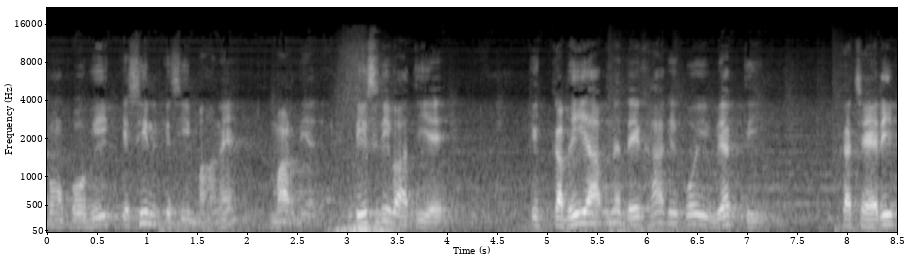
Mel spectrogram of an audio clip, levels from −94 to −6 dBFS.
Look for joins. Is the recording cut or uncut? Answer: cut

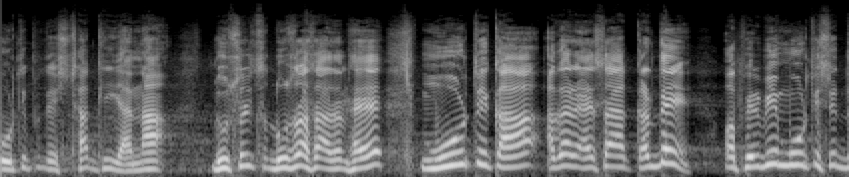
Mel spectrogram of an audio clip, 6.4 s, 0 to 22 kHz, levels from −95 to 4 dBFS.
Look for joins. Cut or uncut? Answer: uncut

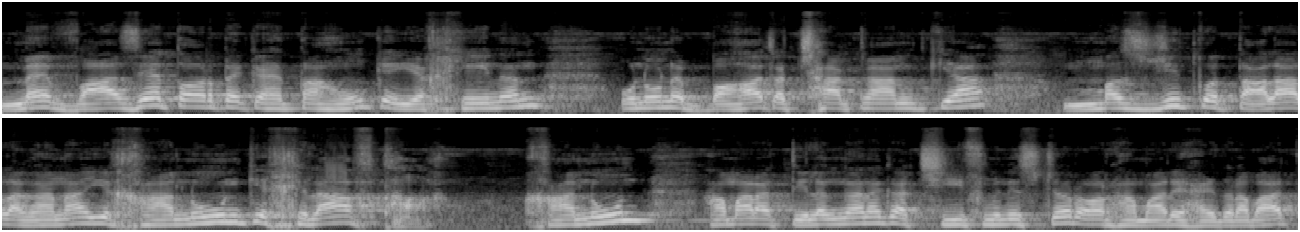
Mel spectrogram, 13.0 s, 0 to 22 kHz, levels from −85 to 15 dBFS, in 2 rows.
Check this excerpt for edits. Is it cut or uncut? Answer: uncut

